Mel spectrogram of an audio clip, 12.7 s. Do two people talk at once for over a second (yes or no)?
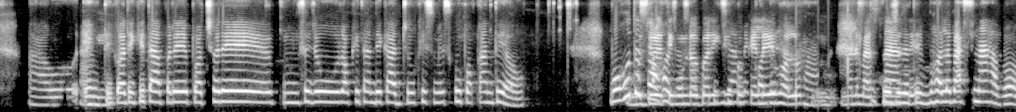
yes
